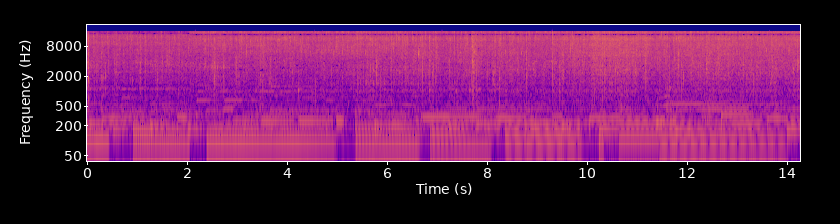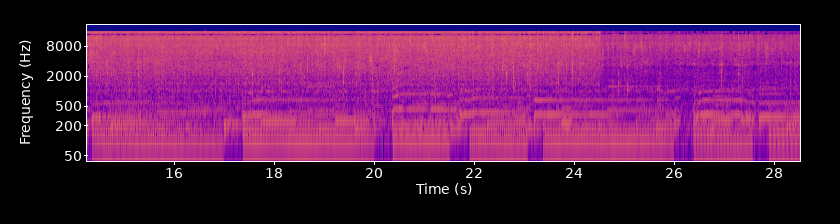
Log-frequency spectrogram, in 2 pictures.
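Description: Salmon pieces searing in hot olive oil in a frying pan: a steady sizzle as they are turned with tongs, easing a little near the end.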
